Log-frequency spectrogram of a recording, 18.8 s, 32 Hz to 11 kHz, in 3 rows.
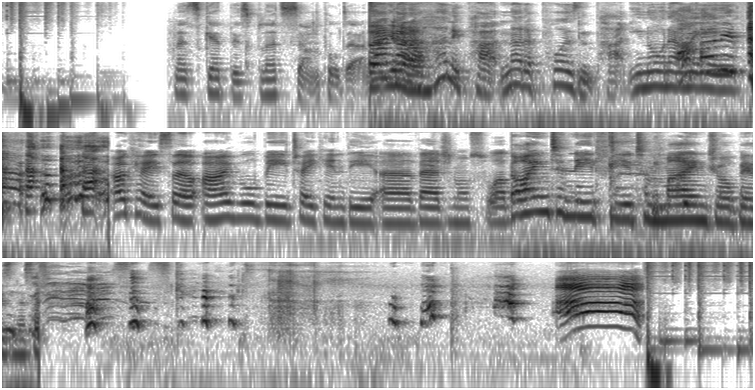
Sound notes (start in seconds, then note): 5.4 chuckles; 5.5 cough laughter; 13.6 laughs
